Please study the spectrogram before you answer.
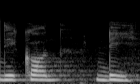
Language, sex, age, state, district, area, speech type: Goan Konkani, female, 18-30, Goa, Murmgao, urban, read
